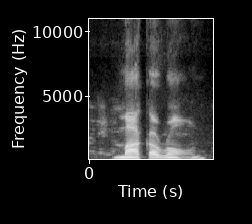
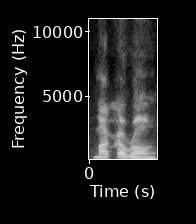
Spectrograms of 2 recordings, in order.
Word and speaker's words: macaron: The first thing I want to say is it's it's pronounced macaron, right? Three syllables. Macaron.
